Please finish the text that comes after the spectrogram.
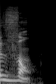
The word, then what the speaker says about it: vends: Je vends. That's an ending for the third group verb in the present tense. I sell. Okay? But you don't pronounce the S, by the way.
